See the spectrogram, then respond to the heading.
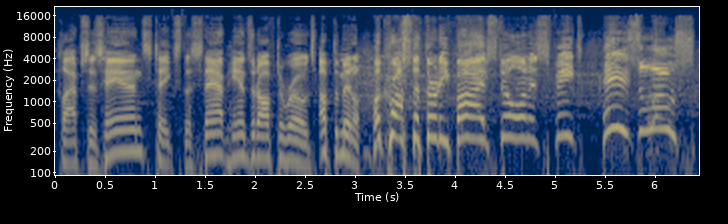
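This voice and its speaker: A man in his twenties calling live American football on radio as play-by-play announcer, with an animated, excitable delivery. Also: high voice, normal speed. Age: 20s. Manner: animated, builds from clipped calls to excited shouting. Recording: stadium crowd behind the commentary. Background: stadium crowd.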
